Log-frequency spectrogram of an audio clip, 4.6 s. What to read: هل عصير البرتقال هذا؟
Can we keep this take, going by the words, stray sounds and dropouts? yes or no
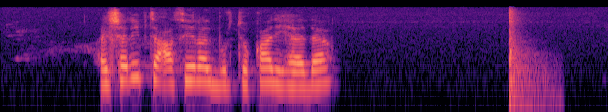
no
